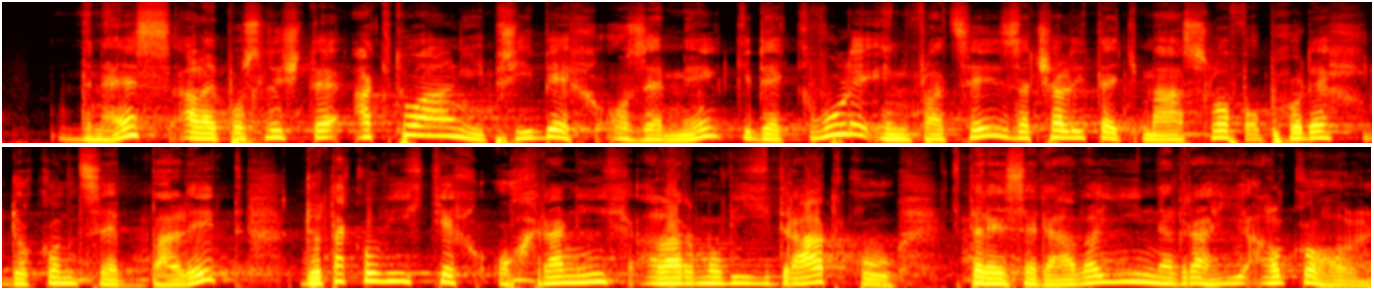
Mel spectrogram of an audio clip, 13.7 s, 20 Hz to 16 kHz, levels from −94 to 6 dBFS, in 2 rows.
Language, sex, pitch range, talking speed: Czech, male, 125-175 Hz, 125 wpm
